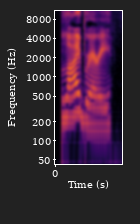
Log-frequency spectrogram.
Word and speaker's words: library: Library, stress on first syllable, don't miss the r in spelling.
